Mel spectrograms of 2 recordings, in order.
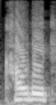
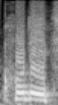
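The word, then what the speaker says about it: caudate: 제 발음이 별로 안 좋지만 원래는 코데이트 뉴클리어스 이렇게 불러야 맞죠. 코데이트라는 건 꼬리를 의미하는 거, 코다라는 건 꼬리를 의미하는 라틴어고 그래도 흔하게 그냥 카우데이트 이렇게 불러가지고 말이죠.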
